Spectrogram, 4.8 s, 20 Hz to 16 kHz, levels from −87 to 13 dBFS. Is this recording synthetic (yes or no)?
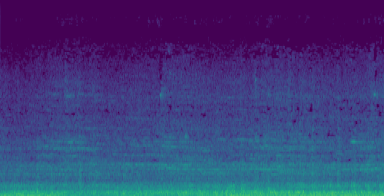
no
